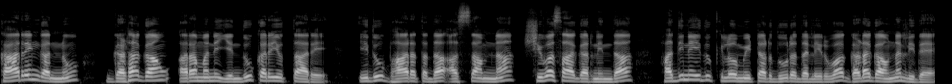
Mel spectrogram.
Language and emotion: Kannada, neutral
